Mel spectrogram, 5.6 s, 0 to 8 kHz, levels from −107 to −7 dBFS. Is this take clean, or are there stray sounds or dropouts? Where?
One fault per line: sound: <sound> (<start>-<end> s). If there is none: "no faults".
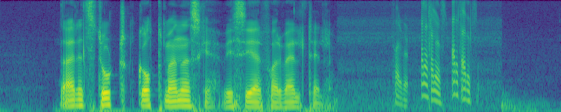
sound: chirp (3.9-4.8 s)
